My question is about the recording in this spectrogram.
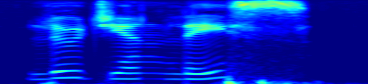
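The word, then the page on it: Ludgvan Leaze: Cornish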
